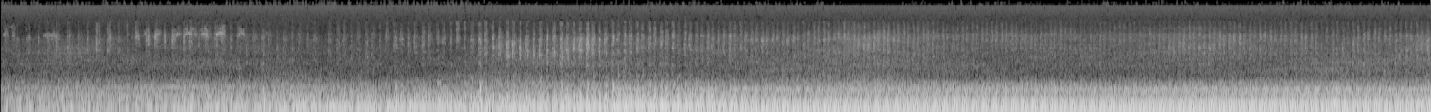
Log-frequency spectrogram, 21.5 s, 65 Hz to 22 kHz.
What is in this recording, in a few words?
AIRCRAFT CA-28 CERES STARTUP DISTANT; Airplanes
